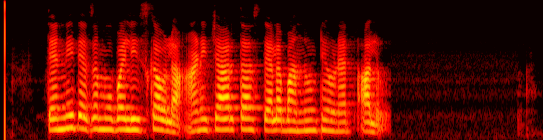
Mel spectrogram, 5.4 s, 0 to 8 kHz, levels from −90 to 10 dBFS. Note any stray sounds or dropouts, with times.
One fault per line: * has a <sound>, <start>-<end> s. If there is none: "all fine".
all fine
